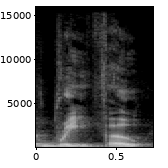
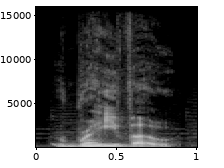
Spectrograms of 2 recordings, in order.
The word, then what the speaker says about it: Revo: just deal with pronunciation I've checked with Frozen and they pronounce it ravo though they're not particularly bothered how it said I wondered if it was going to be Revo as in Revolutionary printer but to be honest I don't think it's fair to call this product that so I'm going to be all British about it and pronounce it as Revo but you can pronounce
